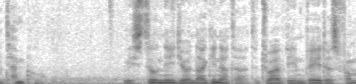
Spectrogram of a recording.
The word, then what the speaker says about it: naginata: now I need to remember to pronounce it naginata because I've never said it that way and I'm going to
